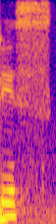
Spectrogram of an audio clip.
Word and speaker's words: Gregoris: É Gregores? Gregores, como que pronuncia Gregores, seu sobrenome? Gregores.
